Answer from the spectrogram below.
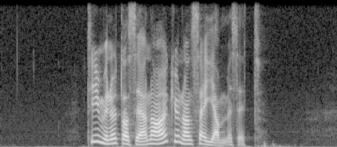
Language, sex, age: Norwegian, female, 24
